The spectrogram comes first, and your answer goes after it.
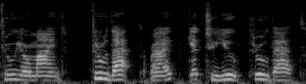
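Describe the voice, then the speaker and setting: With a non-native accent, a woman speaks fairly quickly at a medium pitch, keeping her intonation fairly even. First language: not English. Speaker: tarot reader. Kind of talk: pick-a-card tarot reading. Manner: halting, self-correcting.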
